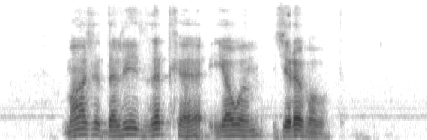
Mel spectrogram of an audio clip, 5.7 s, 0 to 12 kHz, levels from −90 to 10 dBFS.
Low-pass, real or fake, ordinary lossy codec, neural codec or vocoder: 9.9 kHz; fake; Opus, 24 kbps; vocoder, 22.05 kHz, 80 mel bands, Vocos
